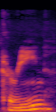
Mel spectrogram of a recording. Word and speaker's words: Carine: And I always thought her name was Corinne, but apparently it's pronounced Carine, which I always thought she was called Carine McCandless.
